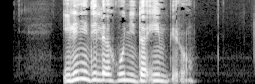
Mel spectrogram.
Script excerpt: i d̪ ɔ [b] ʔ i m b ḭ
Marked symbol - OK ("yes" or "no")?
no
